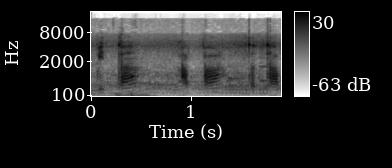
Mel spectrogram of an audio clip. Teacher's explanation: konsonan P kriteria bunyi bilabial hambat tak bersuara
